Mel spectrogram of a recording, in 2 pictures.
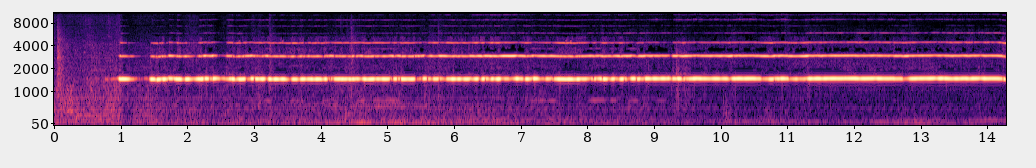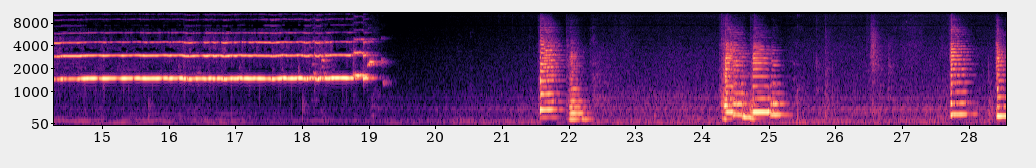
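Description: Solo alto saxophone holding one long, high note for about eighteen seconds, which wavers and breaks off. After a short pause come brief flurries of fast notes.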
